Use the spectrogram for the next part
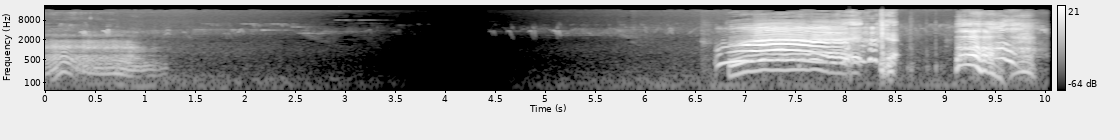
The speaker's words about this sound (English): Stop, you two! Go away, silly dog!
